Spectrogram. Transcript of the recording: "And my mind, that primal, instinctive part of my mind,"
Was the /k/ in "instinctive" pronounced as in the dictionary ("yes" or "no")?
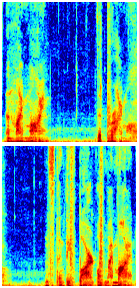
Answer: yes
